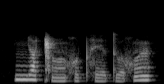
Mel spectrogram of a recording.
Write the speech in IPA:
ɲɐː˥ǁõː˩χʷə˩ pʰe˩tʷœ˩χʷœ̃˥

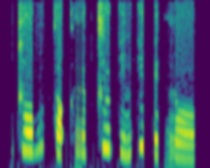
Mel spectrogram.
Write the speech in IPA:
t͡ɕoː˧bu˦˥k̚sɔ˨˩ʔkʰrɯ˨˩k̚ t͡ɕɯː˧ki˩˦n ki˥˩t̚ʔe˨˩k̚roː˨˩

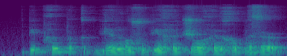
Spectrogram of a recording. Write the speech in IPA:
pʲɜbhɯbə˞k | bʲɜŋɔ sʷəpʲɜhø t͡ʃohø xobəzə˞

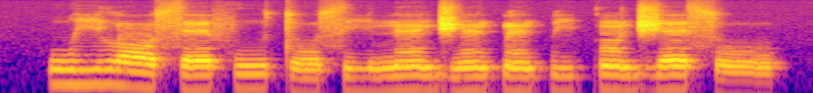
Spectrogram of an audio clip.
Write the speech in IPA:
wi˦lɔ˦˨ sɛ˧fu˧to˨ si˨nɛ̃˧d͡ʒɛ̃˧ k͡pɛ̃˧k͡pi˧kɔ̃˦ d͡ʒɛ˧so˨

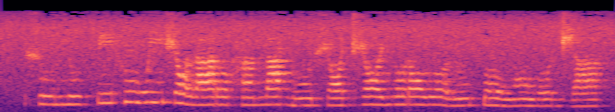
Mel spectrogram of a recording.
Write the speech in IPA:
ʃu˨nu˨ k͡pi˧hũ˦wĩ˦ʃɔ˦˨ la˨˦ɾo˧hã˧ na˧ɡ͡bũ˨ ʃɔ˨˦d͡ʒɔ˦ jo˦ɾɔ˦wo˦˨lũ˨˦ k͡po˦˨wɔ̃˧wo˧ d͡ʒa˧

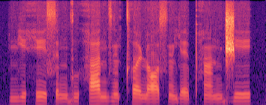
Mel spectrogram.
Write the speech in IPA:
mʲehesə ŋɡuhanzə̃ tʰʌ ɳɒsə̃jɛ pʰãnd͡ʒe

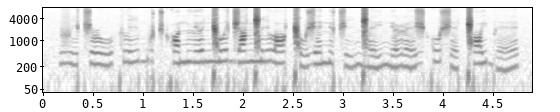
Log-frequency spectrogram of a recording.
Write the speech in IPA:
vi˨˩˦t͡ʃɹu˨˩˦ kli˦˥ bu˦˥t͡ʃkɒ˦˥nʲ lʲə˦˥ɪ̯ ŋ͡ǁu˦˥ɪ̯d͡ʒa˦˥ŋ͡ǁi˦˥ lɒ˦˥ǁu˨˩˦ʒe˦˥nʲ u˨˩˦t͡ʃi˨˩˦ŋ͡ǁe˨˩˦jnʲə˨˩˦ ɭe˨˩˦ʒ ku˦˥ʃe˨˩˦ǁɒ˦˥j be˨˩˦

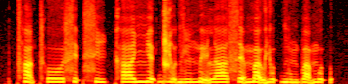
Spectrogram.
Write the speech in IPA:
tʰã˦˨tʰo˦ʊ̯sʰɪ˦ʔ sʰi˨ kʰä˦ɲɛ˦ʔ d͡ʑo̰˦˨dĩ˨ mḛ˦˨lä˦sɛ̰˦˨ ma̰˦˨ʊ̯jʊ˦ʔɡũ˨ bä̰˦˨mʊ˦ʔ

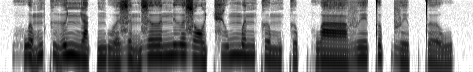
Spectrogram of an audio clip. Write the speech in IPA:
hwə̰˧˥mkɨ̰˧˥ə̯ ɲa˨˩k̚ŋu˧˩ə̯zə̰˧˨nzəː˧ nɨ˧ə̯zɔ˨˩ t͡ɕu˨˦mə˧nkə˨˩m kə˨˩p̚hwaː˨˩ve˧t̪ə˦˥p̚ ve˨˩p̚t̪ə˧˩˨w

